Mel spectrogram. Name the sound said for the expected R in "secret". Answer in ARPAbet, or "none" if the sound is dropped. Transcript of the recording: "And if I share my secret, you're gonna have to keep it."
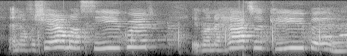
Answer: R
